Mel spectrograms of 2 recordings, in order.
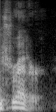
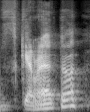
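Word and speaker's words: Sciaretta: It is Brian Schroeder. That's how he told us to say his name. So, I mean, what do you want me to do? Call him Scheretta? Because that's how it would be pronounced in Italian, but that's not how he pronounces it. So I'm going to pronounce it the way he wants me to pronounce it, which is Schroeder.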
